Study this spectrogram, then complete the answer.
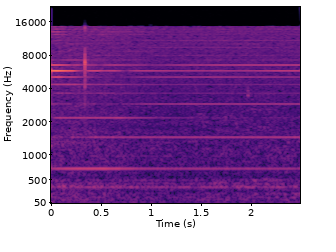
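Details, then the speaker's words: DC motor driven by an LM324 op-amp PWM circuit at low duty cycle: steady high-pitched whine with ringing overtones and no rotation; PWM is reaching the motor but power is too low to turn it until the control voltage rises. Stalled PWM whine. "maternal is giving sound it means the pwm is already injected to the motor and the power is just not enough to rotate the motor"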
